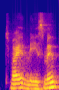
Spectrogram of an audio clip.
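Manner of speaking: ordinary delivery, nothing marked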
